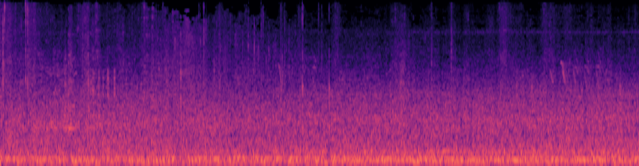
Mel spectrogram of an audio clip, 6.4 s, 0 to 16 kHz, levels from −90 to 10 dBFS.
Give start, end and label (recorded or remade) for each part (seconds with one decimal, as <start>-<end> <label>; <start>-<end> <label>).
0.0-6.4 recorded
